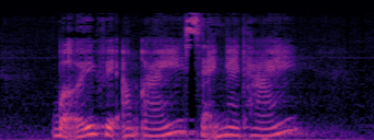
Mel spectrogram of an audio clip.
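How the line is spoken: Soft. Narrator (Vietnamese): Văn Thời khẽ nói

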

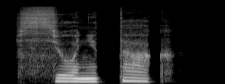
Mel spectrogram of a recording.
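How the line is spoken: Frightened, angry hiss. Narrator (Russian): Испуганное зло прошипело Яда

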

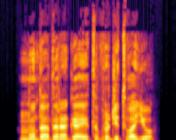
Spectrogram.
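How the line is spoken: Uncertain, mother. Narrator (Russian): неуверенно произнесла мать

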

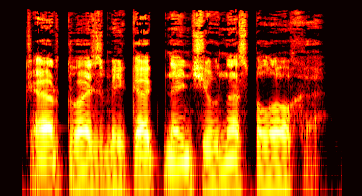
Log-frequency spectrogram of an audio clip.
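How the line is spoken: Young officer's bass voice. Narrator (Russian): говорит басом белобрысенький безусый морской офицерик

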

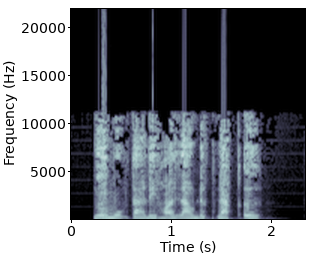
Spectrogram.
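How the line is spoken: Loud. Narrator (Vietnamese): Nhạc Linh Sang lớn tiếng nói

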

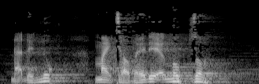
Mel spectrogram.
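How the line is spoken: Angry loud shout. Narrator (Vietnamese): giận dữ quát lớn

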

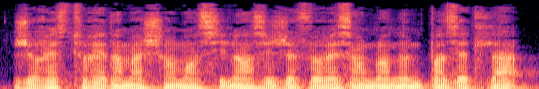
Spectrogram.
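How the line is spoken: Monotone reply. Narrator (French): répondit Harry d'une voix monocorde

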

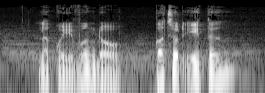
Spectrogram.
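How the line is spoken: Amused, faint smile. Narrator (Vietnamese): Hắn khẽ mỉm cười

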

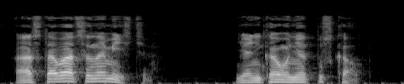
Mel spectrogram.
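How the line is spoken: Stern. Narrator (Russian): Алексей строго произнес

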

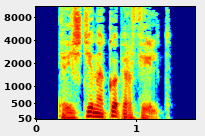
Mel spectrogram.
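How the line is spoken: Whisper in silence. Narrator (Russian): прошептал он в тишине темной комнаты

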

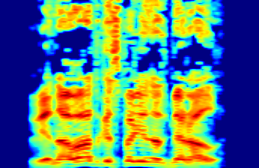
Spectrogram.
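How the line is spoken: Young officer shouting. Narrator (Russian): выкрикнул кто-то из крейсерских мичманов

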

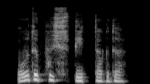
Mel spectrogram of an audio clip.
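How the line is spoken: Werewolf grumbling. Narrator (Russian): пробурчал оборотень

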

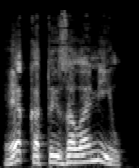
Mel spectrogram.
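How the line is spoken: Snort. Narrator (Russian): хмыкнул Игорек

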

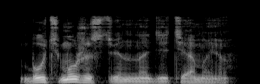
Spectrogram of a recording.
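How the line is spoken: Gentle yet commanding. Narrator (Russian): Монте-Кристо сказал ласково, но все же с повелительной ноткой в голосе

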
